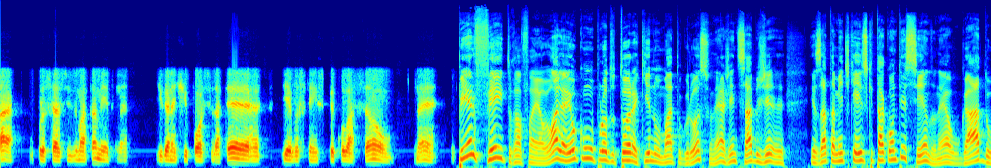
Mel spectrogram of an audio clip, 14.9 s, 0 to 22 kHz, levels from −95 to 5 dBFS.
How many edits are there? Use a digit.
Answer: 1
